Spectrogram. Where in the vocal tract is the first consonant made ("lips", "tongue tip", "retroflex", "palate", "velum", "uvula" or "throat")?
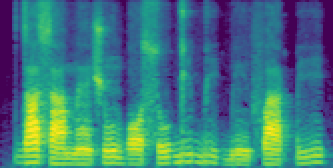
tongue tip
